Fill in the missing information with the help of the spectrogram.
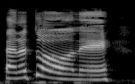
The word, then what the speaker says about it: Panettone: They sent me this gorgeous, how do you say it? Panettone? – Yeah. – Panettone, which is basically like a ginormous pastry cake.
